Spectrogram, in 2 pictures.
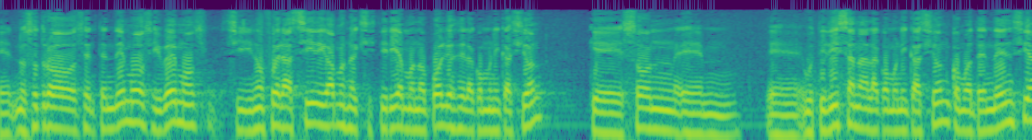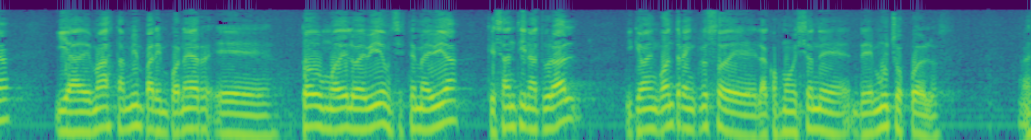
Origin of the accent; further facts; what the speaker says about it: Bariloche, Río Negro, Argentina; vengo de Bariloche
